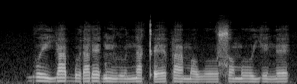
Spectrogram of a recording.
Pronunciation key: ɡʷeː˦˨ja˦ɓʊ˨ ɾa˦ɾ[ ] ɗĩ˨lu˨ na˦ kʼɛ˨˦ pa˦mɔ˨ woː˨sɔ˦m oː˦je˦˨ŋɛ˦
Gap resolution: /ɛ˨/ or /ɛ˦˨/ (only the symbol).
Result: ɛ˦˨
